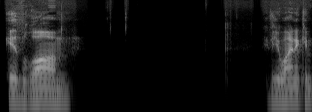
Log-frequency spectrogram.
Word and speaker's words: idgham: This is called idgham. If you want, it can be I D G H A M.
